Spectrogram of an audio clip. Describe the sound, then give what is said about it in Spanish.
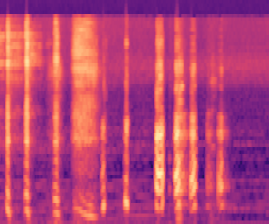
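A rapid, irregular string of about ten short, harsh caws from crows, fairly loud, with brief gaps between the calls and no talking over them. “Son los cuervos de Divergente.”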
